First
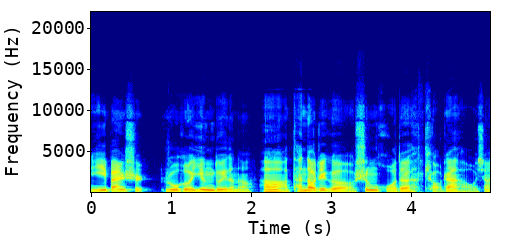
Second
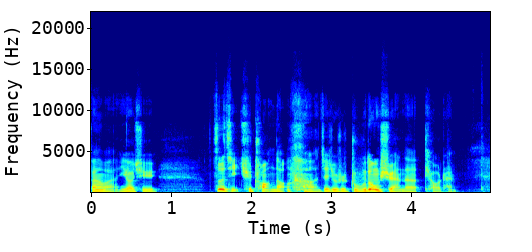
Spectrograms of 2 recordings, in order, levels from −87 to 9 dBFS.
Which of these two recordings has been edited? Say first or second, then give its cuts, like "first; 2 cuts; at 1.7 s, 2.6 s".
first; 1 cut; at 2.0 s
